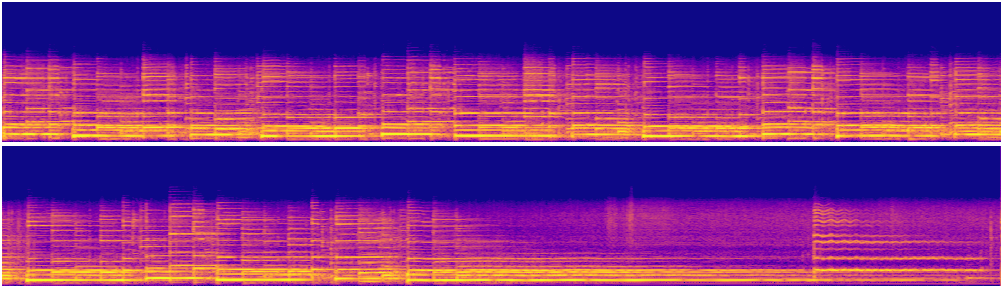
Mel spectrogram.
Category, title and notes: Music > Solo instrument
Psychedelic Guitar Dreampop - Jazzmaster Fender Mexico
dreamlike, echo, guitar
